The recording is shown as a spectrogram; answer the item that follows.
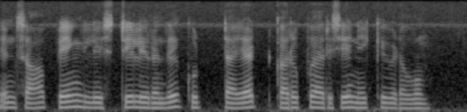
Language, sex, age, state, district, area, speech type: Tamil, male, 18-30, Tamil Nadu, Namakkal, rural, read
